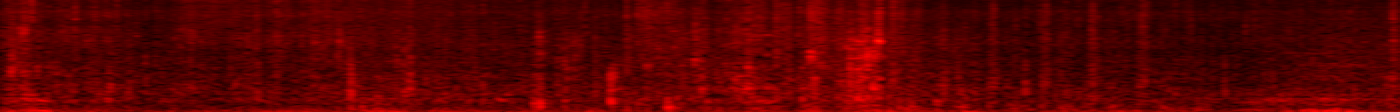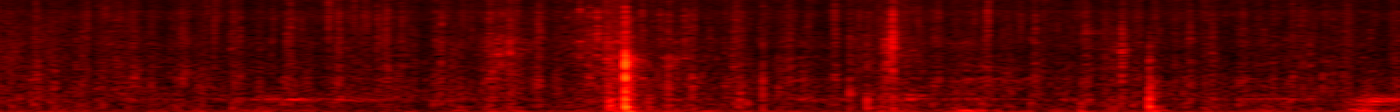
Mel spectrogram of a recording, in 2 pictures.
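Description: Salted mackerel grilling over a wood fire, its fat spitting and crackling in scattered sharp pops over a faint steady hiss; the loudest pop comes about ten seconds in.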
